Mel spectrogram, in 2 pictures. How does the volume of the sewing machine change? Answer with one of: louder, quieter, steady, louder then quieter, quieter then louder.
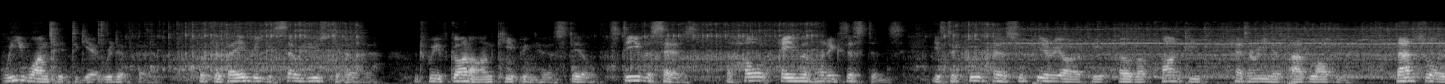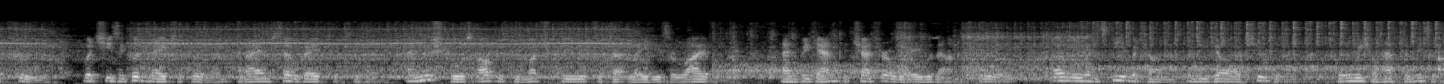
louder.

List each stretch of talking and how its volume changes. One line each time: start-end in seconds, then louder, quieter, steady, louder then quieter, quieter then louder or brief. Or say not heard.
0.0-28.8 steady.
